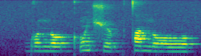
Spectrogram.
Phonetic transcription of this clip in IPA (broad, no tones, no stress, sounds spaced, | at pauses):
ɡ o n o x kʷʼ ĩ ʃ ø kʷ tˤ ĩ n o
